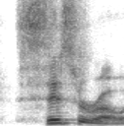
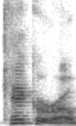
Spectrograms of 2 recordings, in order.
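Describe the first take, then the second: First: The first C is soft, like an S. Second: The first C is hard, like a K. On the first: This is the usual modern way. "When people normally say Cicero" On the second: This is the classical Latin way. "people wouldn't even know who the hell I'm talking about"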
